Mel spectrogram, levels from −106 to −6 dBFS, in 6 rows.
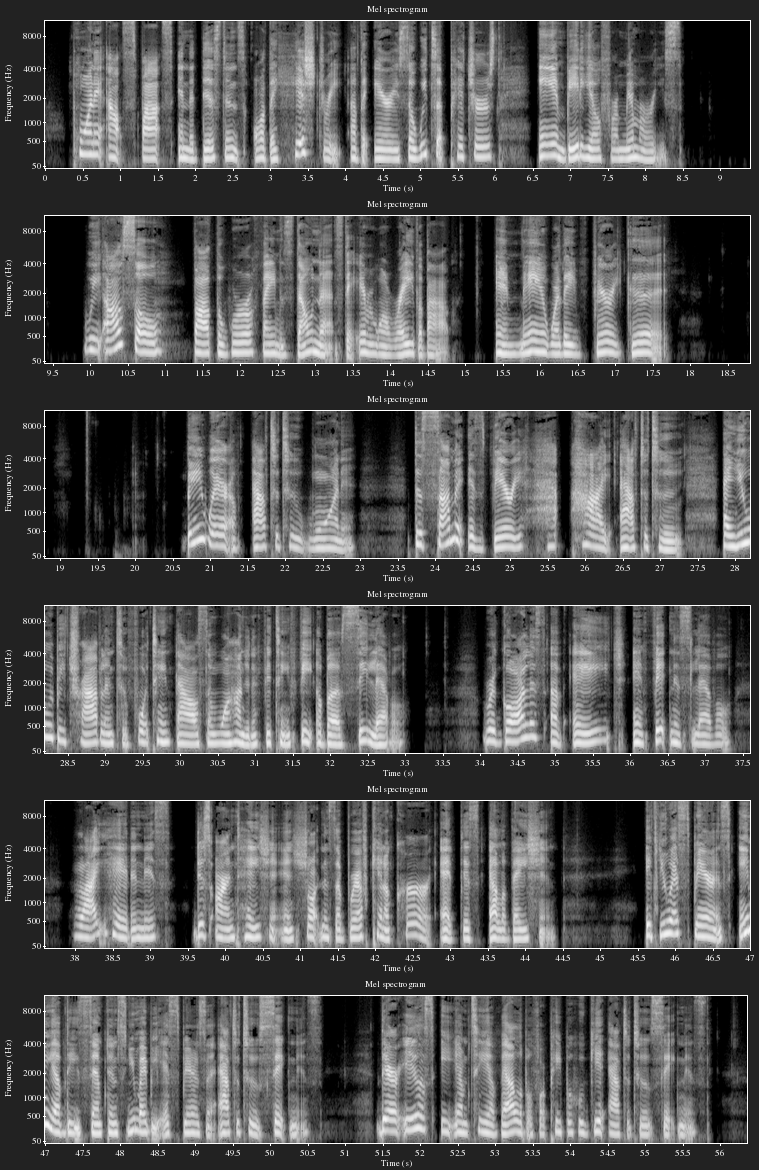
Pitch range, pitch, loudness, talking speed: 165-200 Hz, 180 Hz, -20 LUFS, 105 wpm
